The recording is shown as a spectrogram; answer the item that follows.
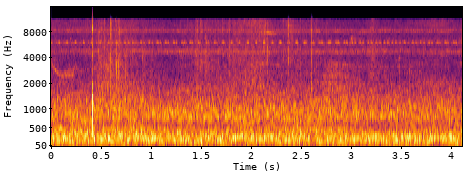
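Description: Faint, steady insect chirring in the background, with one sharp click about half a second in.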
